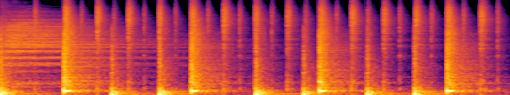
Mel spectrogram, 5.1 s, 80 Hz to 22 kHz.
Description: Trem Trance Drums 01 Crash.wav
